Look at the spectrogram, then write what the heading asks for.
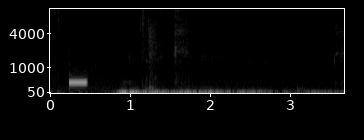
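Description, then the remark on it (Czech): A short, loud electronic tone sounds once near the start as a listener's phone call connects to a live call-in program on Svobodné rádio, followed by faint line noise and brief clicks. “Máme telefon. Tak, já jsem zvědavý, kdo nám to bude volat.”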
